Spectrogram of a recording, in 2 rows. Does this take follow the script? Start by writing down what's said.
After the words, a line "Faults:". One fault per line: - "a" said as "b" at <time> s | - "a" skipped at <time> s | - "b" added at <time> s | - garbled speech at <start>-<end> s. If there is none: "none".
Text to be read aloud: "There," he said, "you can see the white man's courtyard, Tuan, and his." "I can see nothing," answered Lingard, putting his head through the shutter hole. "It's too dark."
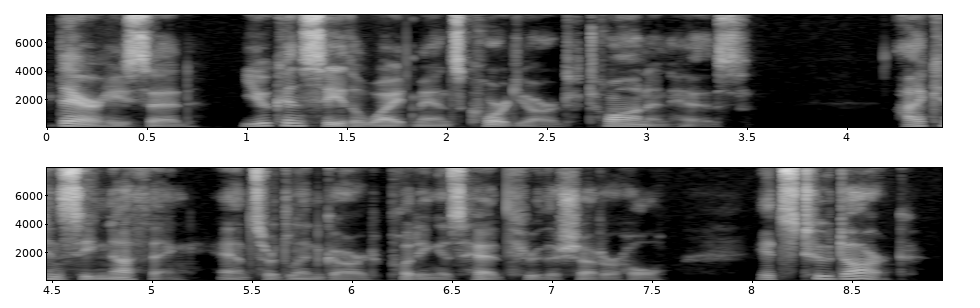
"There," he said, "you can see the white man's courtyard, Tuan, and his." "I can see nothing," answered Lingard, putting his head through the shutter hole. "It's too dark."
Faults:
none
